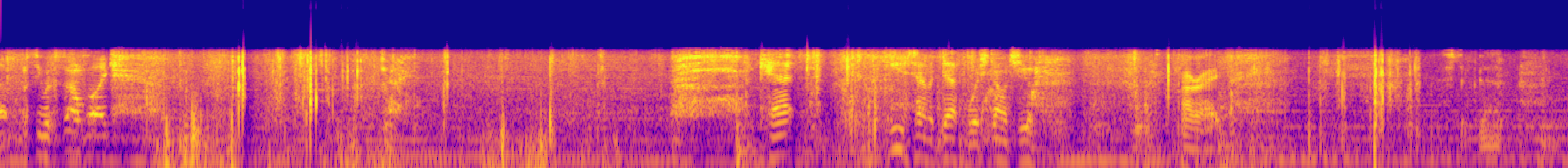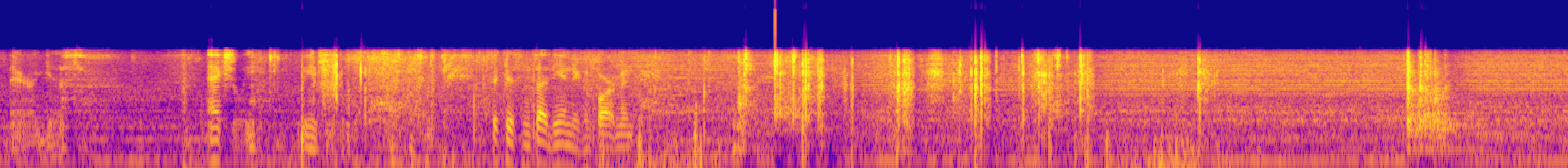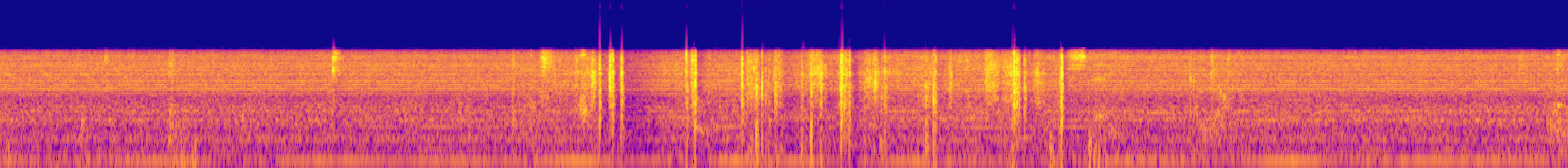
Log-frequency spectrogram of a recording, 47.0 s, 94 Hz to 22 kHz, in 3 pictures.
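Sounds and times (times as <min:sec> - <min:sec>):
engine idling: 0:00.0 - 0:47.0
knocks and clatters: 0:29.7 - 0:30.4, 0:36.6 - 0:42.1.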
